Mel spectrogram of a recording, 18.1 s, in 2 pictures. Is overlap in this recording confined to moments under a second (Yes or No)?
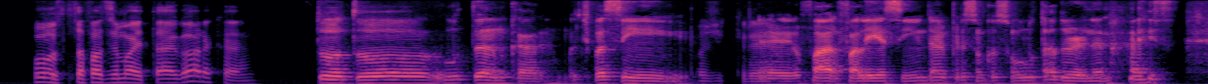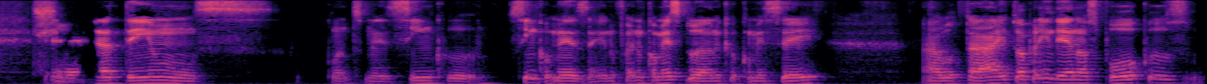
Yes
